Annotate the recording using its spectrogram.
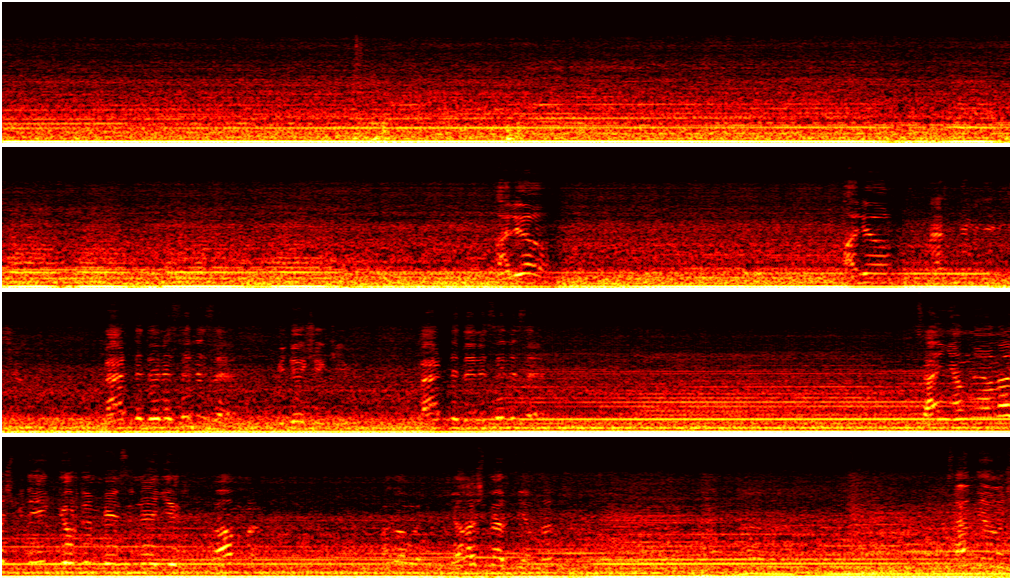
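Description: Honda Civic's engine droning steadily under load at motorway speed, heard from inside the cabin, with a few brief dips in loudness partway through.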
